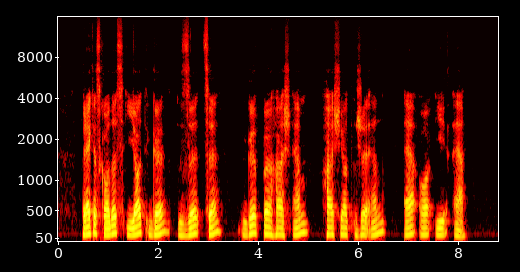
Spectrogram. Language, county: Lithuanian, Kaunas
